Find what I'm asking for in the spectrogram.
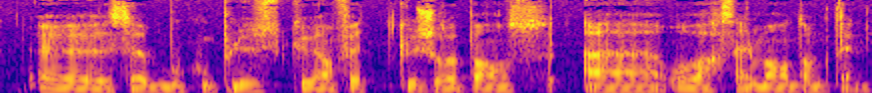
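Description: A man with a very deep, low voice talks at a fairly slow pace amid noticeable background noise. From France, moved to Quebec as a child. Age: 30s. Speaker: doctoral student. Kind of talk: interview testimony. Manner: halting.

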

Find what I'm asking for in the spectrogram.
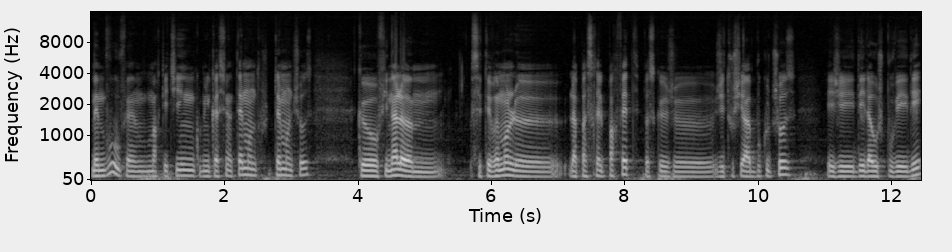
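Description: A man speaks at a moderate pace with long, frequent pauses. His medium-pitched voice keeps a fairly even intonation. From Toulouse, France. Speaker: football team manager. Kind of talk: interview. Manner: halting.

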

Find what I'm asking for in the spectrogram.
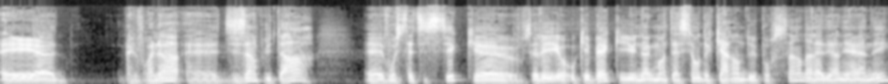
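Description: In a very clean recording with a silent background, a man with a Quebec accent speaks at a fairly low pitch with lively intonation. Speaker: advocacy group director. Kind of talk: radio interview. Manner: hesitant, many fillers.

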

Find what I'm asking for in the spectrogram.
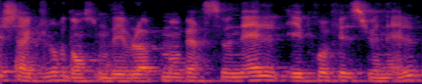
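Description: At a moderate pace and with monotone, flat intonation, a man speaks in a fairly high voice amid audible room echo and noticeable background noise. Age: 20s. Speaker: fashion model and university student. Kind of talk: interview.

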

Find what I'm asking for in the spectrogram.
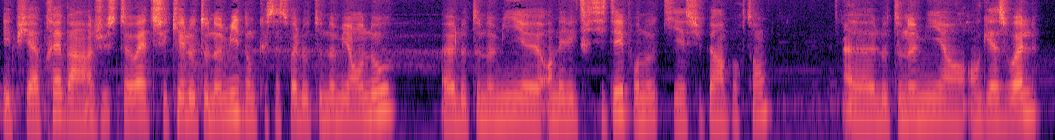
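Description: A woman's fairly low, dark, mellow voice with fairly even intonation at a moderate pace, in a very clean recording with a silent background. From southern France. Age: 20s. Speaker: travel reporter. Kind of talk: interview testimony. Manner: halting, many repetitions and fillers.

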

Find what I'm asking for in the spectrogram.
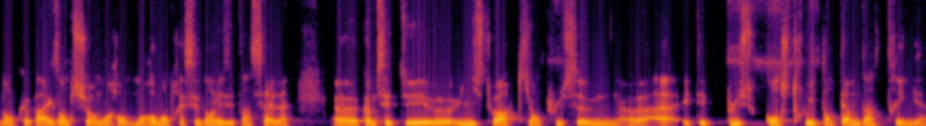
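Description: Over a quiet background, a man with a medium pitch and a dark, mellow tone speaks at a fairly slow pace in a monotone, flat intonation. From southern France. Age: 40s. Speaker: novelist. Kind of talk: interview. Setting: remote call.

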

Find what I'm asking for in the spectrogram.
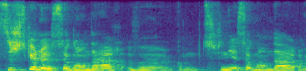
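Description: With audible room echo and noticeable background noise, a woman speaks at a moderate pace in a fairly high pitch, monotone and flat. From Quebec. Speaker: dietitian. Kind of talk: casual interview.

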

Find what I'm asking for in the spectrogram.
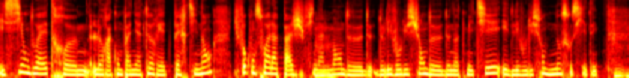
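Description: A woman at a fairly low pitch, fairly quick pace and ordinary pitch variation, with noticeable background noise. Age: 30s. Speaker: trainee chartered accountant and entrepreneur. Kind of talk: podcast interview.

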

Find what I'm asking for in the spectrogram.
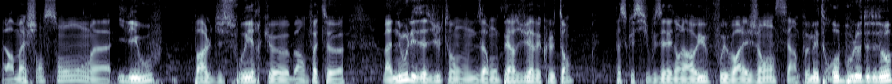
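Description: Speaking very fast, a man holds a medium pitch and shows ordinary pitch variation. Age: 30s. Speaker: singer-songwriter and dentist. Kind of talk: interview.

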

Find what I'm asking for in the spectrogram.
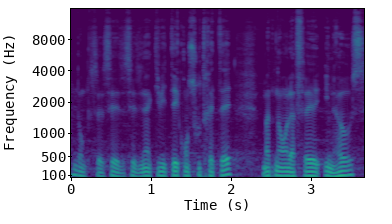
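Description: On a very clean recording with a silent background, a man speaks at a moderate pace. His voice is very deep and low, with a dark, mellow tone. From Belgium. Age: 50s. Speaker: digital printing business owner. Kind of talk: interview. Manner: halting.

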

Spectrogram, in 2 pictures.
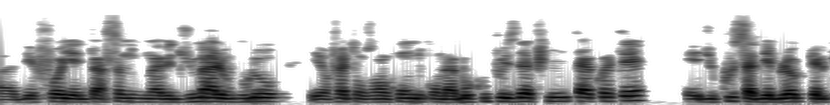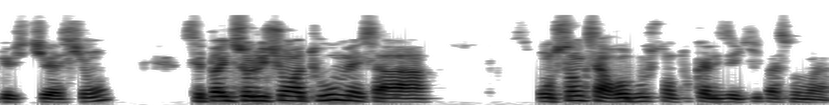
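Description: Delivered at a very fast pace, the speech has fairly even intonation and a dry, close sound with no echo. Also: man. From Brittany, France (Lannion). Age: 20s. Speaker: entrepreneur. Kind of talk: interview.

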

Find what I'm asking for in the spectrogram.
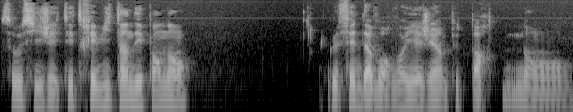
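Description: Against a quiet background, a man with a dark, mellow tone talks at a moderate pace, keeping a medium pitch and fairly even intonation. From Corsica. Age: 20s. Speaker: long-distance runner and trail runner. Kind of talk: interview. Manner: halting, many hesitations.

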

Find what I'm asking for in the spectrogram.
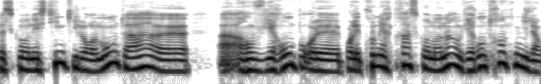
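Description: A man with a slight Pyrenean accent speaks at a fairly quick pace in a fairly high voice. His tone is dark and mellow, and the sound is dry and close with no echo. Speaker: conservation association director. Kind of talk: podcast interview. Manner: hesitant, with many fillers and repetitions.

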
